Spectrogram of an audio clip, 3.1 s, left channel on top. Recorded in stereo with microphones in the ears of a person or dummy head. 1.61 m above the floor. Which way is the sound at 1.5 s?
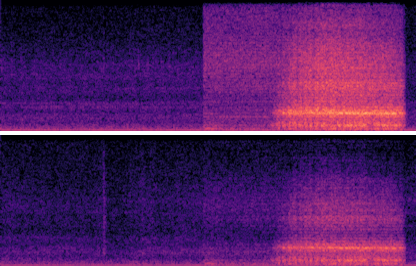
65° left (ahead or behind).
